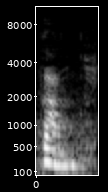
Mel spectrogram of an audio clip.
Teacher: Fonem konsonan NG mempunyai fitur distinktif plus konsonan, plus sonoran, plus nasal, minus silabik, plus belakang dan plus tinggi.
